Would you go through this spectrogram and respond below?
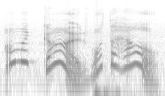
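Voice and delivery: very high-pitched astonished squeal; stunned disbelief. Real, not acted. Stunned by a surprise PayPal gift.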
